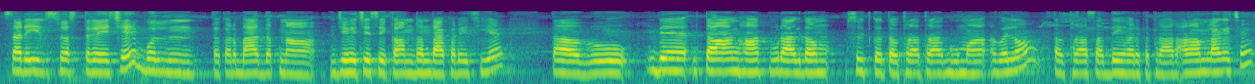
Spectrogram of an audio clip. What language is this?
Maithili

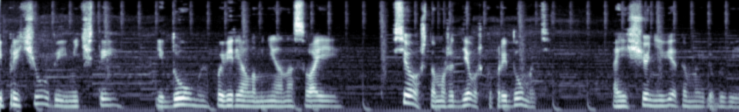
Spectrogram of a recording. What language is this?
Russian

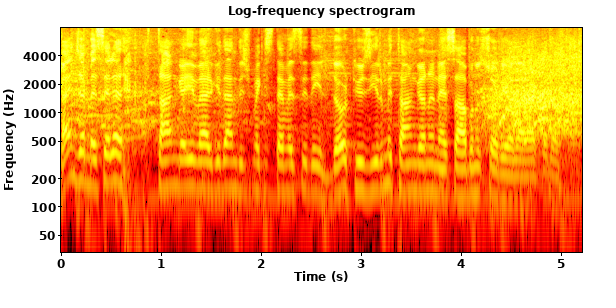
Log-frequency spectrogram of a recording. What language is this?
Turkish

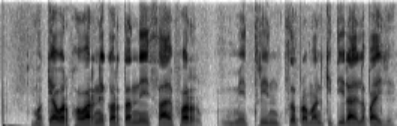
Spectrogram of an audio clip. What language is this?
Marathi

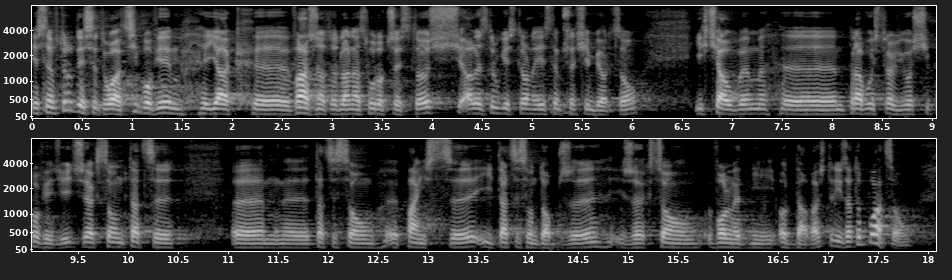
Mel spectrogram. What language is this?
Polish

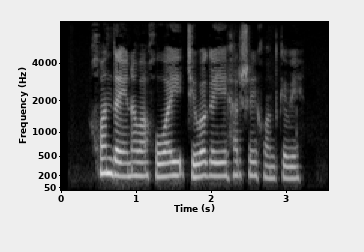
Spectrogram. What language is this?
Pashto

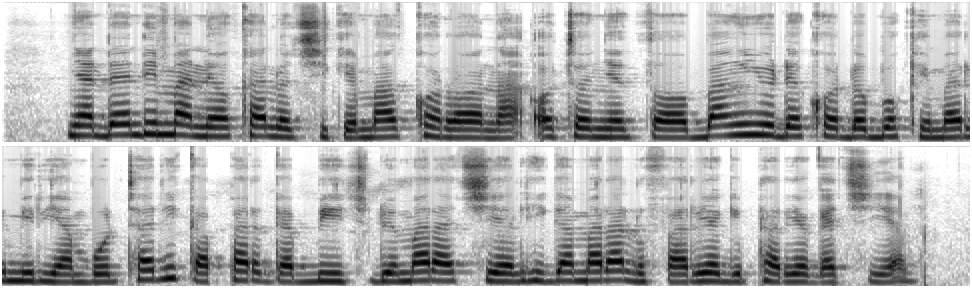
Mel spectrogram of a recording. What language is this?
Luo (Kenya and Tanzania)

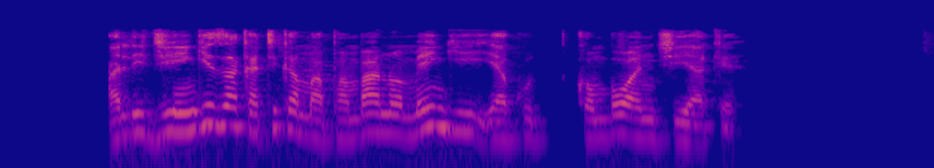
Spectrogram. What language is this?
Swahili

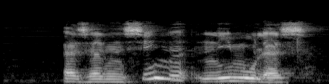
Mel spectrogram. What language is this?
Kabyle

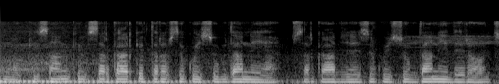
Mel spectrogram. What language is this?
Maithili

